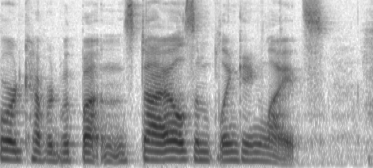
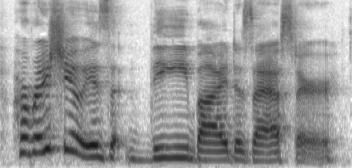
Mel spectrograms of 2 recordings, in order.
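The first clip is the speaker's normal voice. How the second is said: slow, weighing "bi disaster" word by word; stress on bi disaster; 5 dB louder, slower than usual. Shown as a demonstration. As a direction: lean on "the bi disaster", drawn out. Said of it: "He's not a disaster bi".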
